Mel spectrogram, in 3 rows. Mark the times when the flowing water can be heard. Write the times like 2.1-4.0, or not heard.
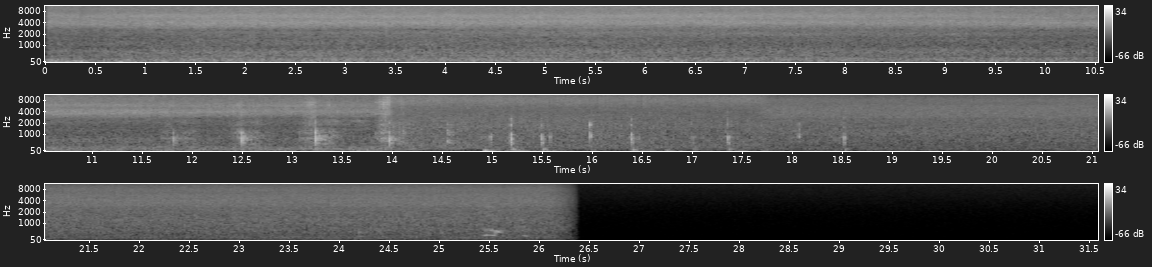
0.0-26.4.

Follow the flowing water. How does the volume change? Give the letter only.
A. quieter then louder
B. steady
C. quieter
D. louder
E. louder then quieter
C.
